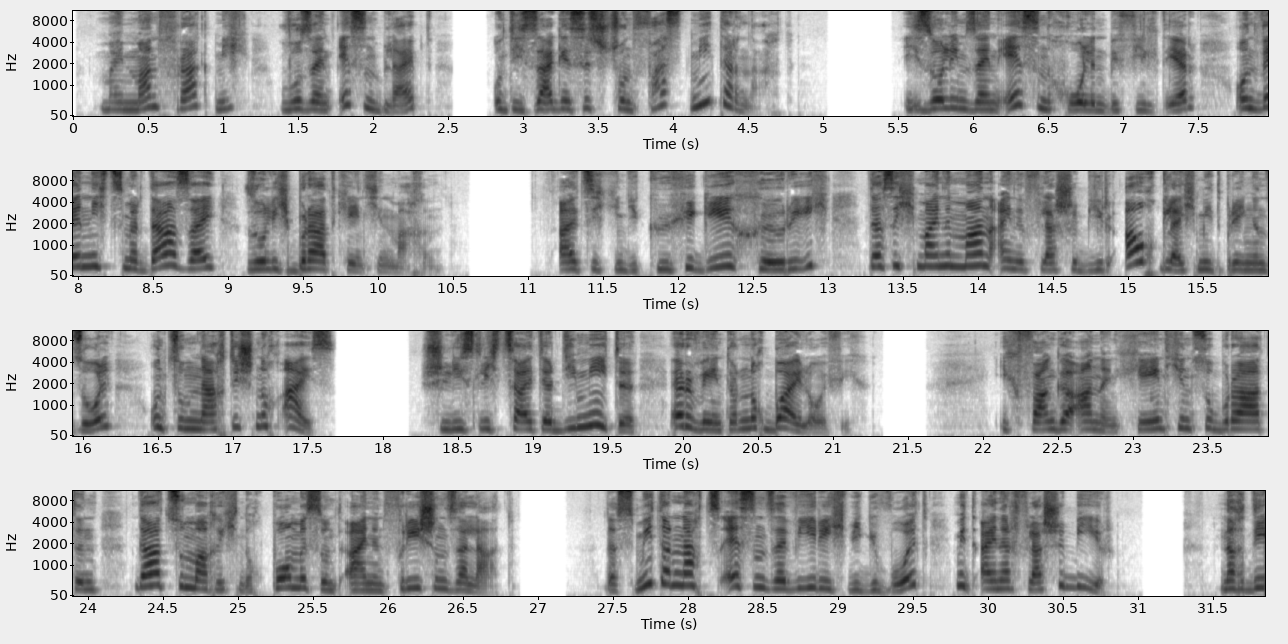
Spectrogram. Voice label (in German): russischer Akzent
